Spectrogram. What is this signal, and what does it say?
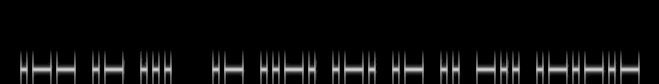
Morse code, heard as a keyed tone, about 20 wpm, 700 Hz. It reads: WAS AFRAID.
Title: Sentences from Top 1500 Words 20wpm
